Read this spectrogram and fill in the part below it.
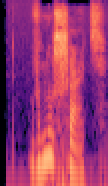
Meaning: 1. to arouse (fear, etc.), to instill/inspire (respect, etc.) 2. to convince, to suggest
- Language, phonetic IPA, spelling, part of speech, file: Russian, [vnʊˈʂatʲ], внушать, verb, Ru-внушать.ogg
